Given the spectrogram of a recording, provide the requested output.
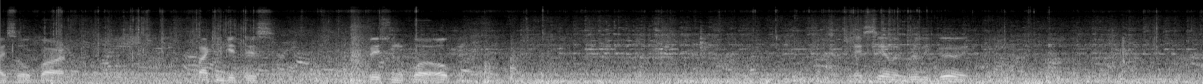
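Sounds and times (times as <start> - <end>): faint voices: 0.0 - 12.0
wind buffeting microphone: 0.0 - 12.0.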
